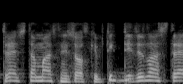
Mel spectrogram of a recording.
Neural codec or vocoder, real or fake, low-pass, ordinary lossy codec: codec, 24 kHz, 0.9 kbps, WavTokenizer, medium speech release version 2; fake; 7.2 kHz; AAC, 32 kbps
